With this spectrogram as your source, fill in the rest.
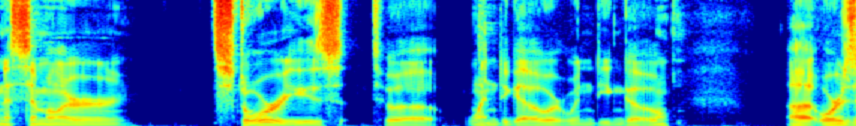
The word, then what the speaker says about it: wendigo: are there any other stories of wendigo when when dingo okay i don't know creatures i'm so sorry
